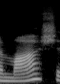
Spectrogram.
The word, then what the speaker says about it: Amash: Hey guys, did you hear about Republican Justin Amash? Is that how you say it? – Yeah.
